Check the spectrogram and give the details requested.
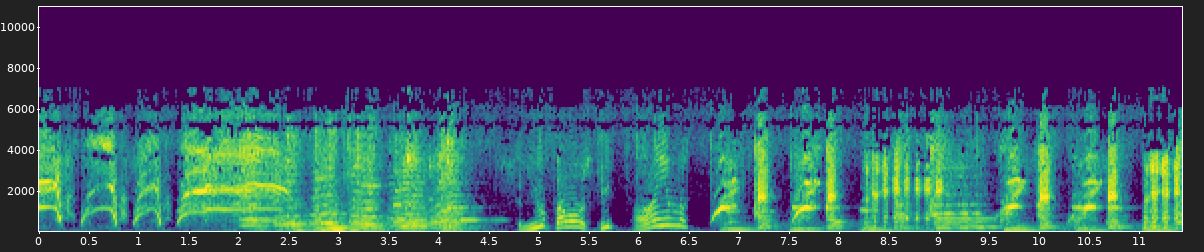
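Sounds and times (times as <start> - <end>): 
pig squealing: 0.0 - 3.5, 6.7 - 11.4
speech: 4.8 - 7.7.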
